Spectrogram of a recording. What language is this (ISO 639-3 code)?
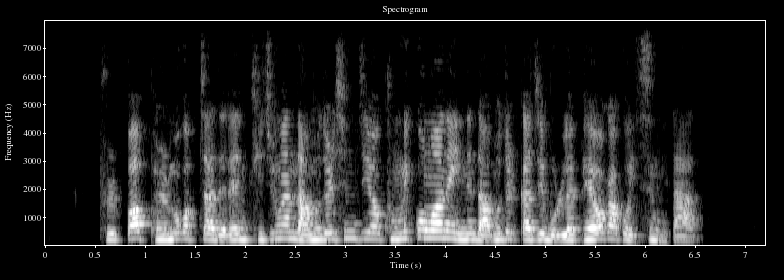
kor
